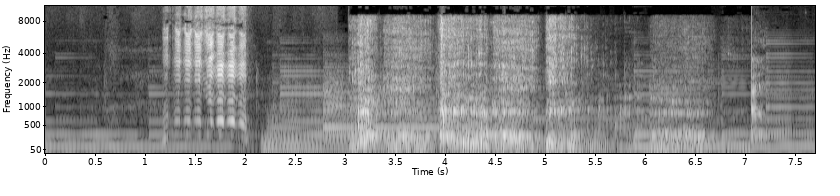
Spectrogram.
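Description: A goat bleats once, a quavering call about a second in. Then a lion roars, a loud, rough sound lasting about two seconds, over steady background music.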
